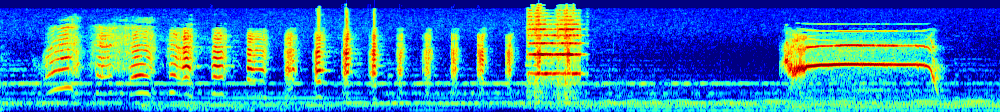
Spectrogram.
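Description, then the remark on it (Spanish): A rapid run of shrill, wavering cries gives way to a single long, piercing, harrowing scream from a woman in the distance before dawn, held for about a second over a low, steady hum, with no talking. “Era de madrugada cuando algo me despertó y sentí a la distancia el grito más desgarrador, el aullido de una mujer.”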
